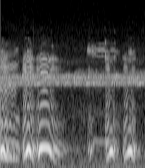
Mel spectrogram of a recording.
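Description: A recording of owls calling at night: a run of short hoots, each rising and falling in pitch, about five in quick succession.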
